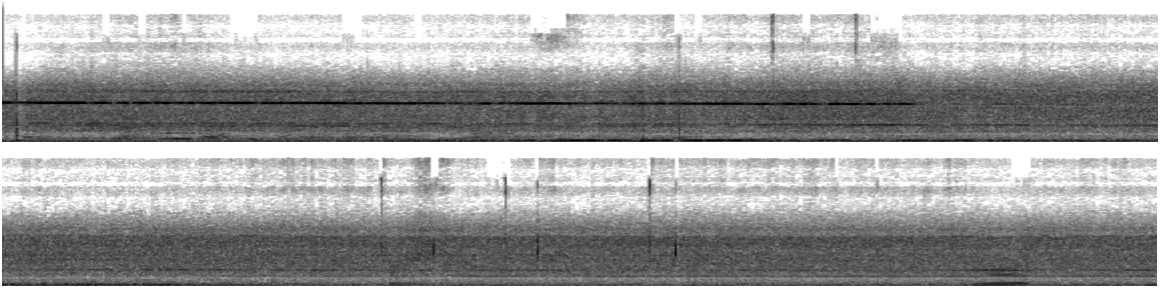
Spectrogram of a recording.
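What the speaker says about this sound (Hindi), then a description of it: "ये सप्लाई मोटर फैन रन कर रहा है" Supply motor fan of an air handling unit running steadily, a continuous broadband whoosh with a low mechanical hum and faint tonal whine throughout, loud and close, with no other sounds standing out.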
